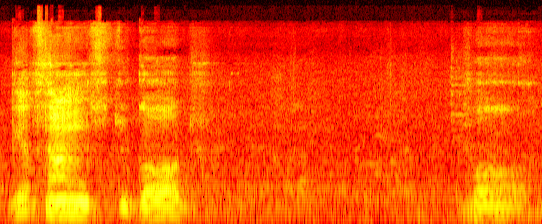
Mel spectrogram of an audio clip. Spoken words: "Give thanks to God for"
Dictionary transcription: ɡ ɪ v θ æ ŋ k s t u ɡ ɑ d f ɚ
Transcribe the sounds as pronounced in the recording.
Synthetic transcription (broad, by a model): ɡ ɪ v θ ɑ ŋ s t u ɡ ɑ d f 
